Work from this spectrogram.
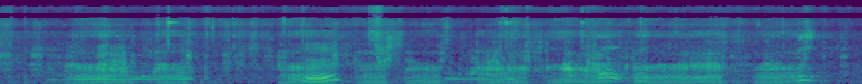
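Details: A Rottweiler growls in deep, rough, uneven bursts during a rope tug-of-war game, some rising into whiny, strained tones, with a person speaking between growls.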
